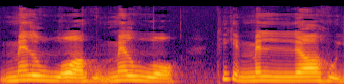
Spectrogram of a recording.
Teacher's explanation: می کو ہم نے کیا کھینچا، 6 کاؤنٹ کھینچا. اور جو میم ہم نے کہنا تھا ساکن اس پہ ہم نے زبر لگا لی. اور یہ جو حمزۃ الوصل ہے یہ جو ہے یہ امٹ ہو جاتی ہے. تو ڈائریکٹ ہم نے اسم الجلالہ سے اسے جوڑ دینا، مل اللہ، مل اللہ، ٹھیک ہے، مل اللہ.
